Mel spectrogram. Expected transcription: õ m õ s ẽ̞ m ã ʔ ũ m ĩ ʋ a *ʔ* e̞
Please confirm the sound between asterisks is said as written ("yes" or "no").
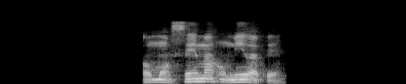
no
